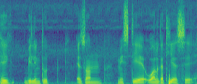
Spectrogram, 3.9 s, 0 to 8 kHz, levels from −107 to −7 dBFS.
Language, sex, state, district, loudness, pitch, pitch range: Assamese, male, Assam, Hailakandi, -22 LUFS, 110 Hz, 105-115 Hz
